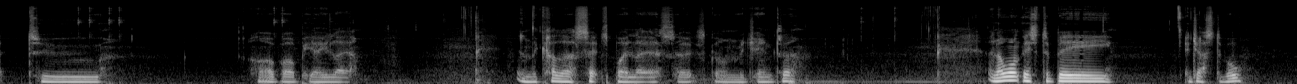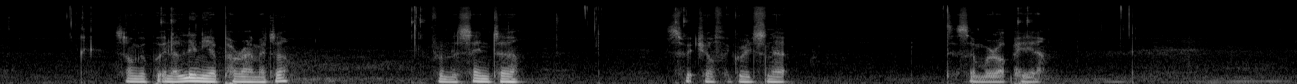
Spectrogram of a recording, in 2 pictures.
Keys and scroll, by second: 8.0 Escape.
